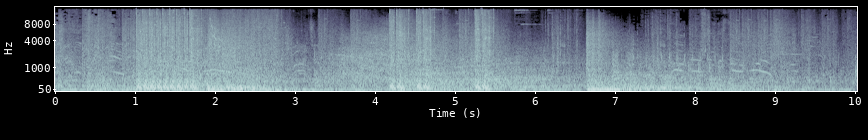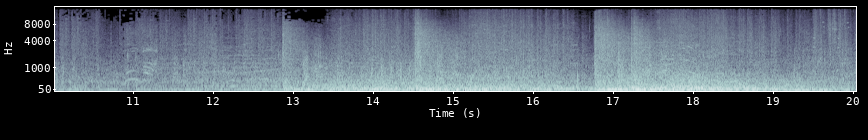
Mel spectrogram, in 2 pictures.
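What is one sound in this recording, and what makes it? Rifles fire in rapid bursts close by.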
